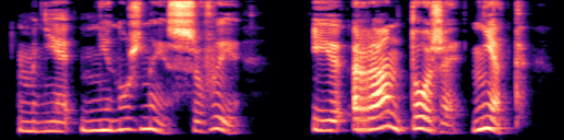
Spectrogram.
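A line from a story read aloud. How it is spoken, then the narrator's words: Through teeth, syllable by syllable. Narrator (Russian): процедил он по слогам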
